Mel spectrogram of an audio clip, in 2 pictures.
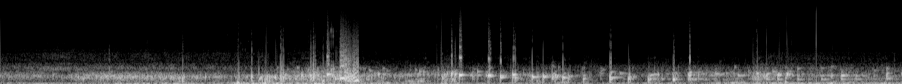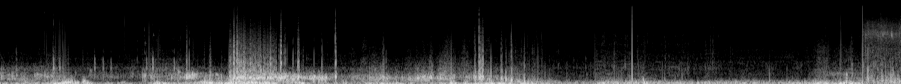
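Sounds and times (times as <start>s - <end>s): underwater rumbling and gurgling: 0.0s - 18.0s
rush of water: 17.6s - 18.0s.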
